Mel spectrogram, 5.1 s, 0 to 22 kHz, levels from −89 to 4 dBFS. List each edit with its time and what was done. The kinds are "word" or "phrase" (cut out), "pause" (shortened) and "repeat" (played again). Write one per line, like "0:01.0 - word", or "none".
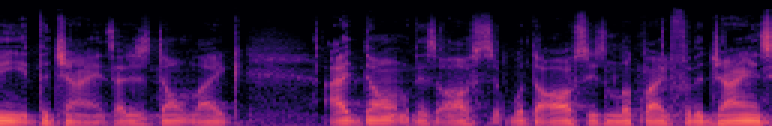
0:02.7 - word
0:03.3 - word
